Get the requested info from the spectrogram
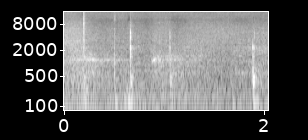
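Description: Low room tone with three faint, short clicks, the last just before the end.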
